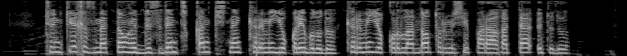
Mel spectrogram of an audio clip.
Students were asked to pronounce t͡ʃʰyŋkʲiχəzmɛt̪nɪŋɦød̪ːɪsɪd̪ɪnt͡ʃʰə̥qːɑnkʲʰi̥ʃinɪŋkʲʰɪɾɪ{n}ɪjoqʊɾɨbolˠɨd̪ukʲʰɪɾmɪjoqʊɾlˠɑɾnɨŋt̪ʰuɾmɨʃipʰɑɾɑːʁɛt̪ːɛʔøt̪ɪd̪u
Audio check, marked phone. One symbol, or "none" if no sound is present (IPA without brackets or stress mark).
m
